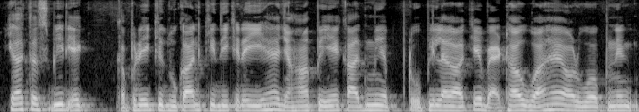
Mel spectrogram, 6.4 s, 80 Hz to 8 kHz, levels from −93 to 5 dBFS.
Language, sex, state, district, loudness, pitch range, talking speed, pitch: Angika, male, Bihar, Samastipur, -17 LUFS, 125-135 Hz, 235 wpm, 130 Hz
